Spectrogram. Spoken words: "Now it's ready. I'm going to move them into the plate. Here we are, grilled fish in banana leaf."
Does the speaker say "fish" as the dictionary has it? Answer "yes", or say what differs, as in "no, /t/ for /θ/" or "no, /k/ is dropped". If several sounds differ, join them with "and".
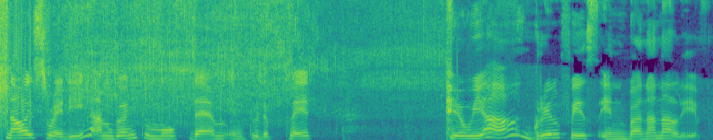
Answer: no, /s/ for /ʃ/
